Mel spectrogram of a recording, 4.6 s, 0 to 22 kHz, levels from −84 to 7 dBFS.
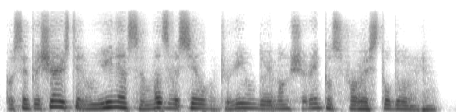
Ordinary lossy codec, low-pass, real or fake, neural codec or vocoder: none; 14.4 kHz; fake; codec, 44.1 kHz, 0.9 kbps, DAC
